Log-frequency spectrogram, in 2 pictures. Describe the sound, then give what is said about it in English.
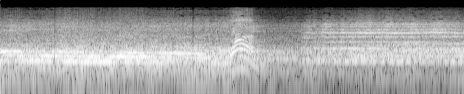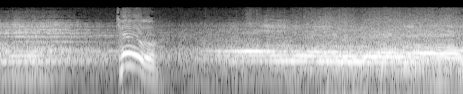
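Loud, steady droning of RAF fighter plane engines over Malta, with two sharp swooping whines as planes dive in combat against enemy planes, one early and one later, while a man's voice counts aloud over the roar. “Sometimes it was just one burst of fire from his gun, so accurate was his aim.”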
